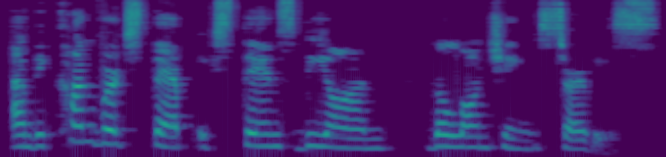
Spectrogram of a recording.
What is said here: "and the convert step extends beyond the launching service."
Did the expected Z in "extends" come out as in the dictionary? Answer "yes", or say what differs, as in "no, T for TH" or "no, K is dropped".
no, S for Z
